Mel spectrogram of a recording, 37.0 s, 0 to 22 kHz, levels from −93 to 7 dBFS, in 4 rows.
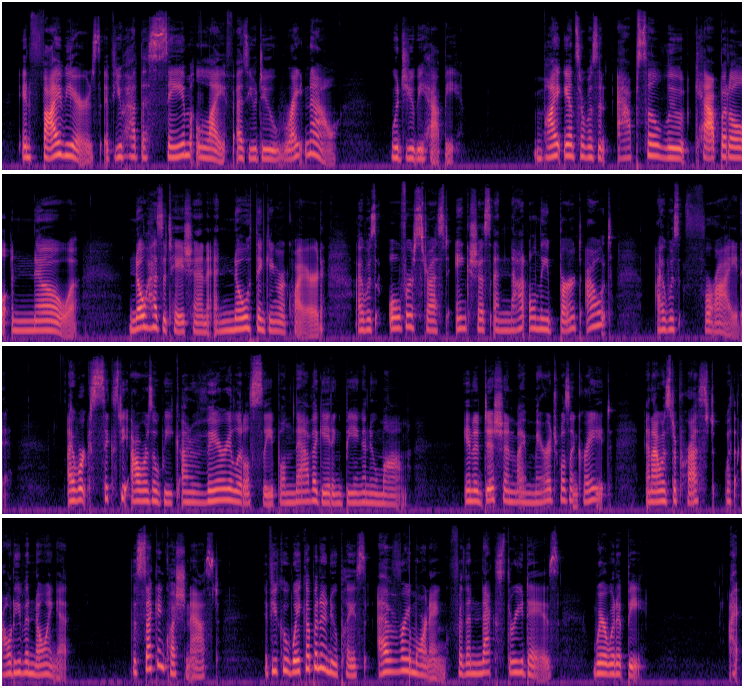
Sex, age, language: female, 10-29, English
